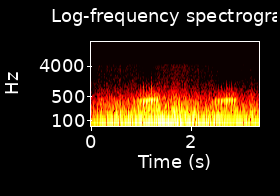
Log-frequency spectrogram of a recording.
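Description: Fin and blue whale calls at around 18 hertz, once attributed to the so-called Jezebel monster: a deep, steady rumble with two short tonal moans repeating about a second and a half apart, no voices.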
